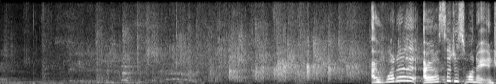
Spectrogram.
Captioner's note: audience applaud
